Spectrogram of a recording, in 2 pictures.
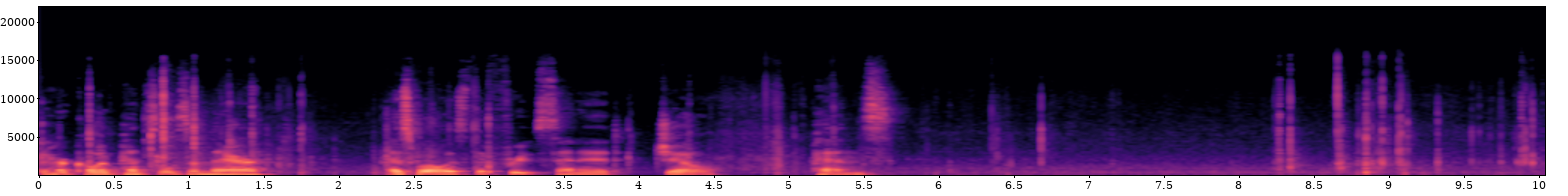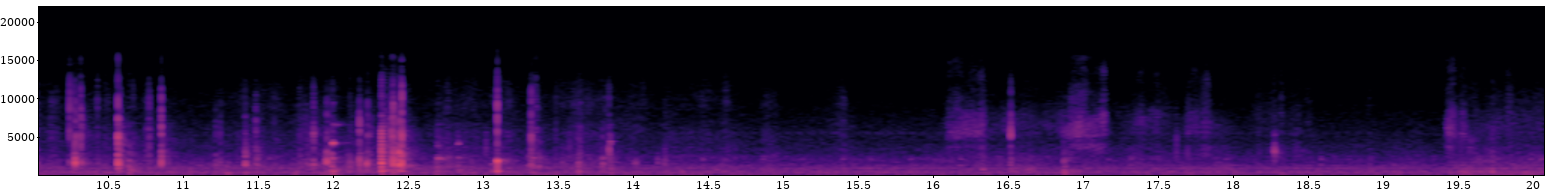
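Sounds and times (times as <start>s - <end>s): plastic packaging crinkling: 0.0s - 7.3s, 8.2s - 14.4s.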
